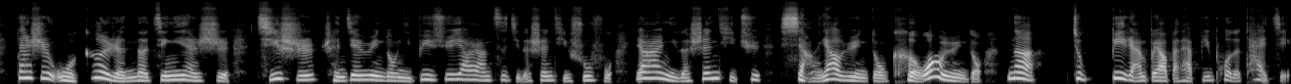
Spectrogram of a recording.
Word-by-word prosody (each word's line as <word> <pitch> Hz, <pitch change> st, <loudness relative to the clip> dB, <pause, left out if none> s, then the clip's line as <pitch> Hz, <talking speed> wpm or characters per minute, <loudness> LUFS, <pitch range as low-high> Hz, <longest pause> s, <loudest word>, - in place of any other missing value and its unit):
但 300 Hz, 0 st, +3 dB
是 285 Hz, -2 st, +1 dB
我 180 Hz, -2 st, +2 dB
个 300 Hz, -3 st, +3 dB
人 160 Hz, -4 st, +1 dB
的 180 Hz, -1 st, +2 dB
经 200 Hz, +4 st, +1 dB
验 200 Hz, -5 st, +2 dB
是， 165 Hz, -3 st, -3 dB, 0.2 s
其 250 Hz, +4 st, +2 dB
实 215 Hz, -2 st, 0 dB
晨 175 Hz, -3 st, -1 dB
间 215 Hz, +2 st, +2 dB
运 200 Hz, -4 st, +3 dB
动 175 Hz, -2 st, -1 dB
你 150 Hz, -, -2 dB
必 225 Hz, +7 st, -2 dB
须 235 Hz, +3 st, -3 dB
要 230 Hz, -2 st, 0 dB
让 195 Hz, -2 st, -2 dB
自 205 Hz, +2 st, -8 dB
己 -, -, -9 dB
的 -, -, -8 dB
身 190 Hz, +2 st, -3 dB
体 150 Hz, -6 st, -9 dB
舒 195 Hz, +6 st, -3 dB
服， 195 Hz, +1 st, -8 dB, 0.2 s
要 290 Hz, -, +2 dB
让 285 Hz, -4 st, +3 dB
你 175 Hz, -6 st, 0 dB
的 160 Hz, 0 st, -3 dB
身 265 Hz, -, +1 dB
体 -, -, -10 dB
去 215 Hz, -4 st, -5 dB, 0.2 s
想 145 Hz, -9 st, +2 dB
要 235 Hz, +1 st, +4 dB
运 175 Hz, -5 st, 0 dB
动、 145 Hz, -1 st, -3 dB
渴 185 Hz, -, +2 dB
望 315 Hz, -9 st, +7 dB
运 155 Hz, -6 st, 0 dB
动， 125 Hz, -, -4 dB, 0.2 s
那 275 Hz, -1 st, +5 dB, 0.4 s
就 275 Hz, -5 st, 0 dB, 0.2 s
必 285 Hz, -2 st, +4 dB
然 190 Hz, -6 st, 0 dB
不 175 Hz, -, -2 dB
要 170 Hz, -1 st, +4 dB
把 -, -, -6 dB
它 155 Hz, -3 st, -4 dB
逼 185 Hz, -, -10 dB
迫 195 Hz, +1 st, -6 dB
得 150 Hz, -, -6 dB
太 220 Hz, +4 st, -7 dB
紧。 370 Hz, +7 st, -12 dB
200 Hz, 255 characters per minute, -20 LUFS, 170-235 Hz, 0.4 s, 望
